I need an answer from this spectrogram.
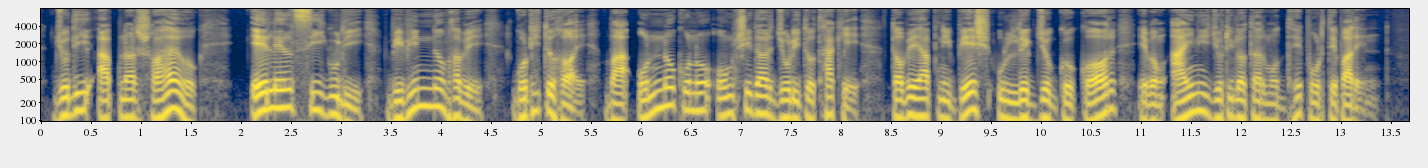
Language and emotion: Bengali, neutral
